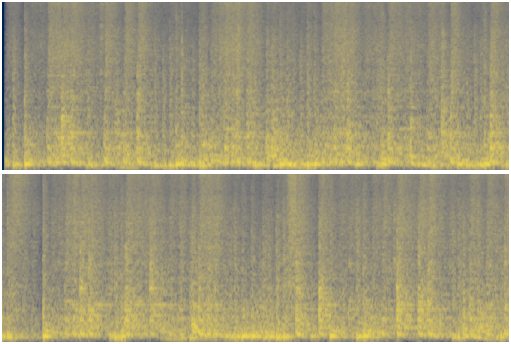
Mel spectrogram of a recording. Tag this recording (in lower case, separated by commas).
percussion, drum, drum roll, snare drum, drum kit, bass drum, rimshot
